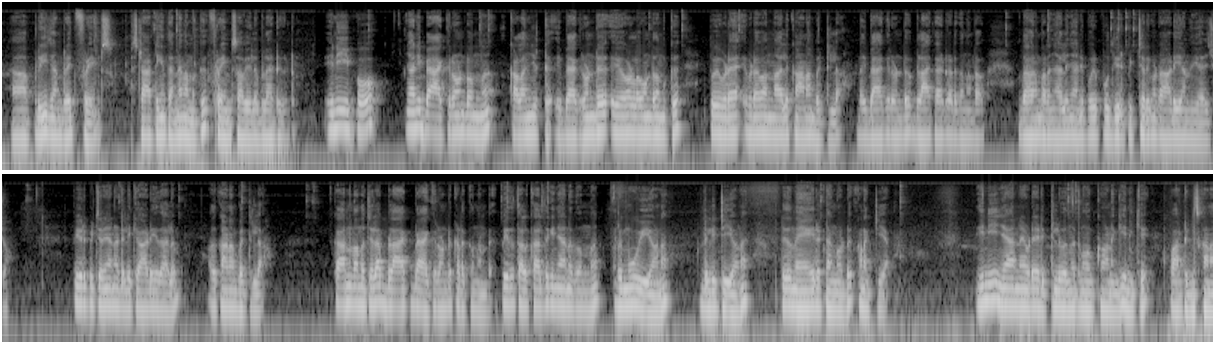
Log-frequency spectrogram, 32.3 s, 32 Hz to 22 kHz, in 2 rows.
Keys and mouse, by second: 1.0 space, 1.5 space, 2.0 click, 2.4 space, 3.5 space, 3.8-4.9 drag, 6.4 click, 8.6-9.0 drag, 9.7 click, 13.4-13.9 drag, 14.8 click, 15.0 click, 16.4-17.7 drag, 18.4 click, 20.2 click, 21.8 click, 22.8 click, 23.3 click, 27.1-28.1 drag, 30.3 click, 31.2 space.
